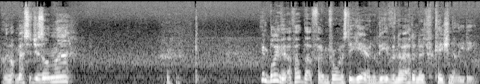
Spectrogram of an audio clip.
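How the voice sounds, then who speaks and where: A British man with a fairly high, mellow voice speaks fairly quickly but leaves long pauses, rambling casually and muttering asides in an understated, chatty vlog. He's a DIY vlogger showing his camper van conversion outdoors next to a van and a house. Wind noise comes through the noisy outdoor camera audio.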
